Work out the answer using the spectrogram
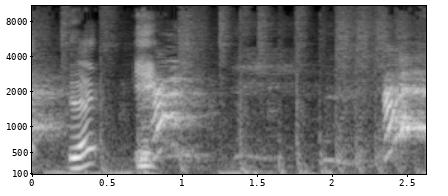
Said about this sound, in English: Every time she pulls the rope, it's like, it's like that. It's like the bulldog. I didn't know a dog could make that noise.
